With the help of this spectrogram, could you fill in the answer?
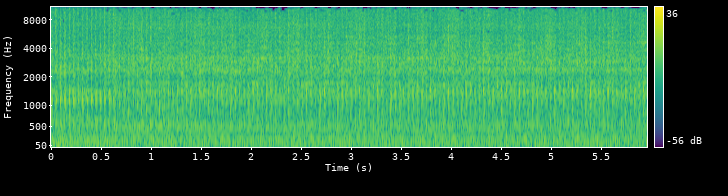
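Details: Cold Isuzu Panther diesel idling after a morning start with temperature not yet up: rough, uneven knock around three beats a second, with smoke already showing. Compression measured only 15 bar, caused by a burnt exhaust valve. Engine coming down for overhaul and ring replacement.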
